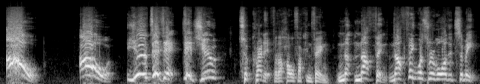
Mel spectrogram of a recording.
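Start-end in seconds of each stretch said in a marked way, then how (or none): 0.1-2.3 higher, louder sarcastic oh, oh; mock disbelief. Dad reacting to his daughter taking credit, high and sarcastic. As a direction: feign surprise at the lie. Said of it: "I was like".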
